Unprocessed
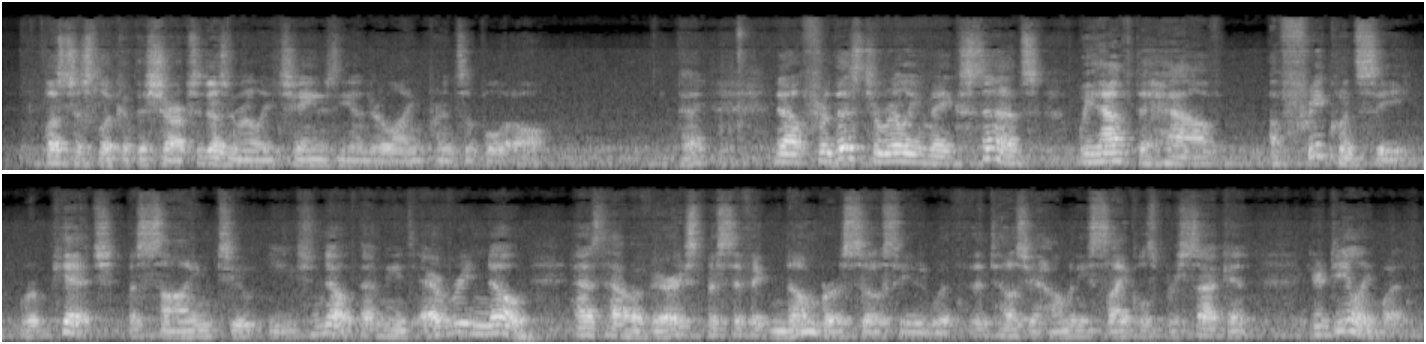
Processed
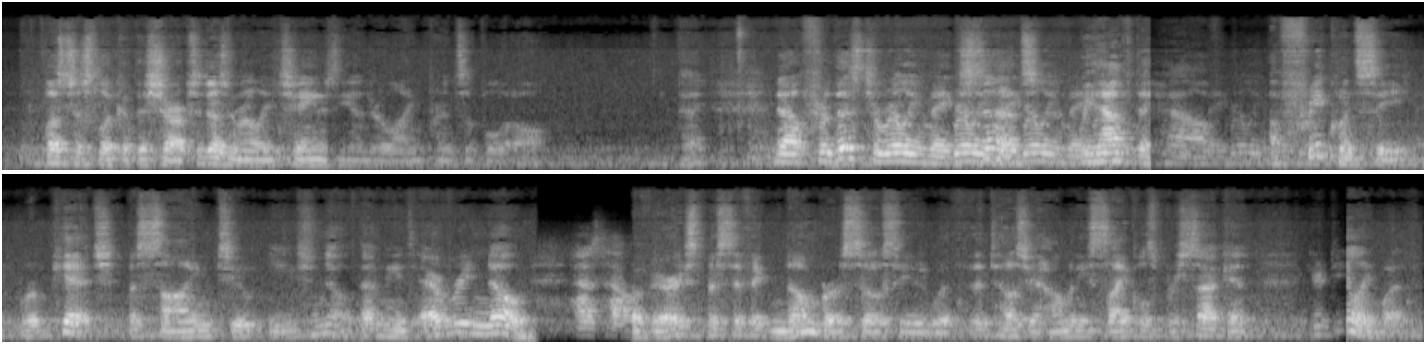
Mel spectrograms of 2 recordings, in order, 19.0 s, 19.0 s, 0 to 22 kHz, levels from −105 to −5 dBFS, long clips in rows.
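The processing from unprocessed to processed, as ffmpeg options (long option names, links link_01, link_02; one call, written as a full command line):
ffmpeg -i in.wav -filter_complex "[0:a]asettb=1/sr,asplit=3[link_01][link_02][link_03];[link_01]atrim=end=2.164[link_04];[link_02]atrim=start=2.16:end=4.97,asetpts=PTS-STARTPTS,afade=type=in:duration=0.004:curve=qsin,afade=type=out:start_time=2.806:duration=0.004:curve=qsin,equalizer=frequency=420:width=0.32:gain=-12.5[link_05];[link_03]atrim=start=4.966[link_06];[link_04][link_05]acrossfade=duration=0.004:curve1=hsin:curve2=qsin[link_07];[link_07][link_06]acrossfade=duration=0.004:curve1=qsin:curve2=hsin,asplit=2[link_08][link_09];[link_09]afade=type=in:start_time=5.88:duration=0.01,afade=type=out:start_time=6.38:duration=0.01,aecho=0:1:460|920|1380|1840|2300|2760|3220|3680|4140|4600|5060:0.749894|0.487431|0.31683|0.20594|0.133861|0.0870095|0.0565562|0.0367615|0.023895|0.0155317|0.0100956[link_10];[link_08][link_10]amix=inputs=2:normalize=0,asettb=1/sr,asplit=3[link_11][link_12][link_13];[link_11]atrim=end=11.414[link_14];[link_12]atrim=start=11.41:end=11.88,asetpts=PTS-STARTPTS,afade=type=in:duration=0.004:curve=qsin,afade=type=out:start_time=0.466:duration=0.004:curve=qsin,acrossover=split=200|3000[link_15][link_16][link_17];[link_16]acompressor=threshold=-39dB:ratio=5:attack=3.2:release=140:knee=2.83:detection=peak[link_18];[link_15][link_18][link_17]amix=inputs=3:normalize=0[link_19];[link_13]atrim=start=11.876[link_20];[link_14][link_19]acrossfade=duration=0.004:curve1=hsin:curve2=qsin[link_21];[link_21][link_20]acrossfade=duration=0.004:curve1=qsin:curve2=hsin,asplit=3[link_22][link_23][link_24];[link_22]afade=type=out:start_time=13.03:duration=0.02[link_25];[link_23]highpass=460,equalizer=frequency=530:width_type=q:width=4:gain=-9,equalizer=frequency=900:width_type=q:width=4:gain=8,equalizer=frequency=1300:width_type=q:width=4:gain=-8,equalizer=frequency=2500:width_type=q:width=4:gain=-7,equalizer=frequency=3800:width_type=q:width=4:gain=3,lowpass=frequency=4400:width=0.5412,lowpass=frequency=4400:width=1.3066,afade=type=in:start_time=13.03:duration=0.02,afade=type=out:start_time=13.67:duration=0.02[link_26];[link_24]afade=type=in:start_time=13.67:duration=0.02[link_27];[link_25][link_26][link_27]amix=inputs=3:normalize=0,asplit=3[link_28][link_29][link_30];[link_28]atrim=end=7.65,asetpts=PTS-STARTPTS,afade=type=out:start_time=7.646:duration=0.004:curve=hsin:silence=0.0794328[link_31];[link_29]atrim=start=7.65:end=18.44,asetpts=PTS-STARTPTS,afade=type=in:duration=1.09:silence=0.0794328,afade=type=out:start_time=10.24:duration=0.55[link_32];[link_30]atrim=start=18.44,asetpts=PTS-STARTPTS,afade=type=in:duration=0.004:curve=hsin[link_33];[link_31][link_32][link_33]concat=n=3:v=0:a=1" out.wav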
